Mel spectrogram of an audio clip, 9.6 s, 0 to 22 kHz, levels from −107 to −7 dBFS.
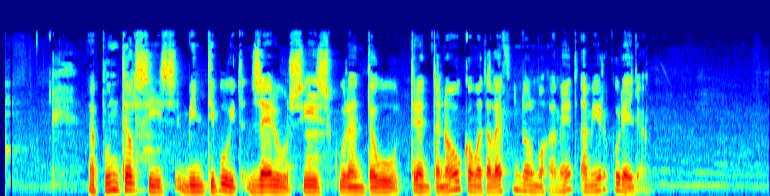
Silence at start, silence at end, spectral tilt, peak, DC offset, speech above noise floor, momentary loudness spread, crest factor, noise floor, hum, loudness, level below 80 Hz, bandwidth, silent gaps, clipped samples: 0.1 s; 1.55 s; -6 dB/octave; -4 dBFS; under 0.1%; 38 dB; 9 LU; 20 dB; -60 dBFS; none; -22 LUFS; -62 dBFS; 11 kHz; none; under 0.1%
